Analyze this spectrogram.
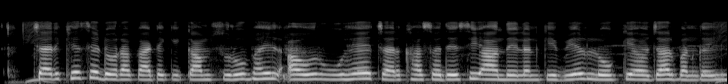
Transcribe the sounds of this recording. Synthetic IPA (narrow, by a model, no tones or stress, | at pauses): t͡ʃəɾkʰeseɖoːɾakaːʈekikaːmsʊɾubʱəɪlɔːɾuɦet͡ʃəɾkʰaswəd̪eːsiãːnd̪eːlənkebeːɾloːɡ̚keəːd͡ʒaːɾbənɡəil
